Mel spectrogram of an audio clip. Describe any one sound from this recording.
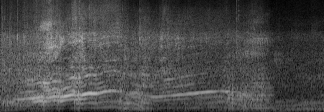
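A sports car engine roars loudly as the car accelerates away, its pitch rising through the gears.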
